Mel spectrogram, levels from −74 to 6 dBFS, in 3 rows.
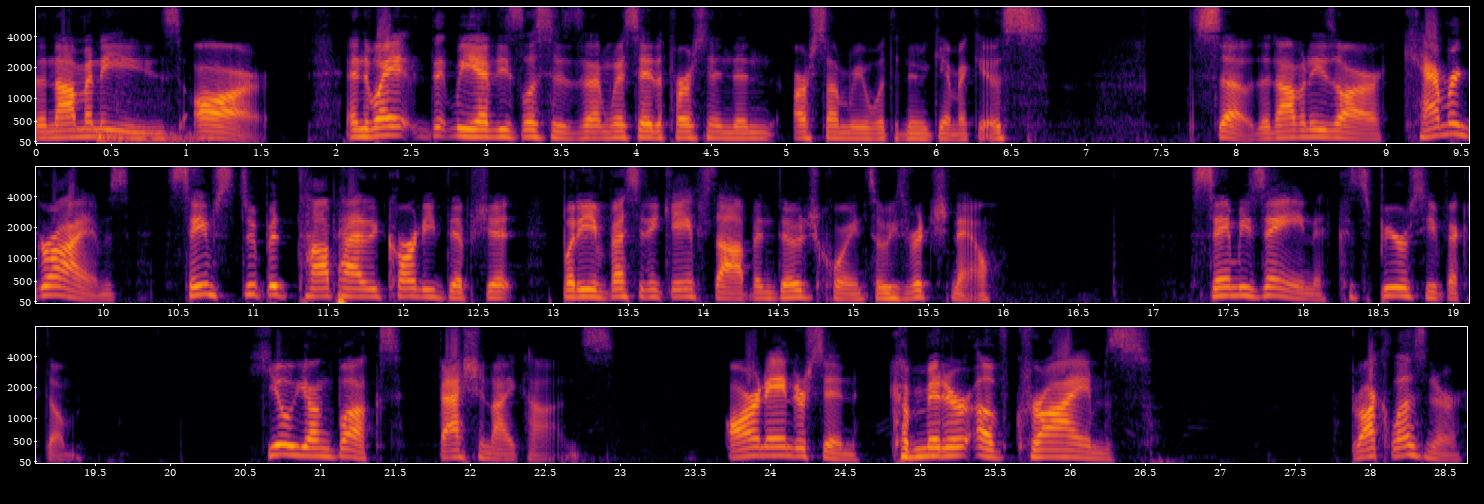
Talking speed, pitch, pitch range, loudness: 140 wpm, 145 Hz, 125-170 Hz, -19 LUFS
